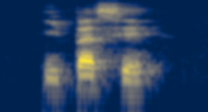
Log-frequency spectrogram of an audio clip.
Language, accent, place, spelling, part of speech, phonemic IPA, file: French, France, Lyon, y passer, verb, /i pa.se/, LL-Q150 (fra)-y passer.wav
- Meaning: to kick the bucket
